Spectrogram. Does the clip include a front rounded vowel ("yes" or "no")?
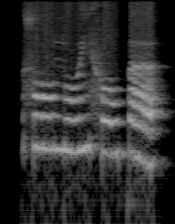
yes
